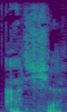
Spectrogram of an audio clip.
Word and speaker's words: Asa: Su nombre se escribe A-S-A, pero se pronuncia Asha.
